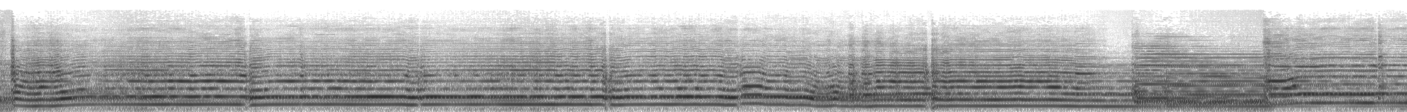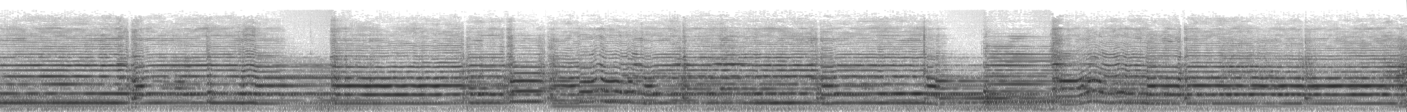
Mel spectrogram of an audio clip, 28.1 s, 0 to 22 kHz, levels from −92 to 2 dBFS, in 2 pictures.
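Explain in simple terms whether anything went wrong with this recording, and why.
Nothing went wrong here.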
